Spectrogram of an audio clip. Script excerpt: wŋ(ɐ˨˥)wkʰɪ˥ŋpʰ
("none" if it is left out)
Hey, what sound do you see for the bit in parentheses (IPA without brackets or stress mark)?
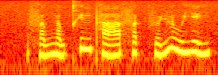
ɐ˨˥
